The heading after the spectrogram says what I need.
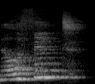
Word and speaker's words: elephant: Here, in elephant, F is made with the letters PH, and also in this word, nephew, F is made with PH, nephew, okay?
